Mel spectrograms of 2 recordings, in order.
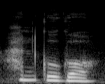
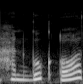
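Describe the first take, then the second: First: A G sound links smoothly into the o. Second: A K sound is followed by a separate o. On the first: The speaker calls it right. "tapi hangugo" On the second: The speaker calls it wrong. "bukan hanguk o"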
